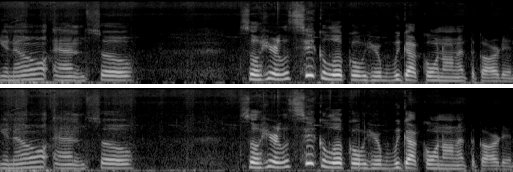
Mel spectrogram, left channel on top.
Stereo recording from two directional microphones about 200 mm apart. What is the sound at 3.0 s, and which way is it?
Speech, 35° left (ahead or behind).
